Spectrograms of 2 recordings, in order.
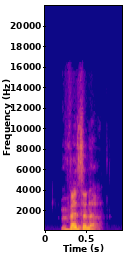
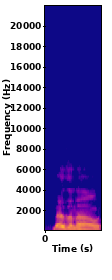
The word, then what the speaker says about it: Vezina: Goalie, is it the Vezina? How do you say that? – Vezina. – Vezina, a trophy for the goalie.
